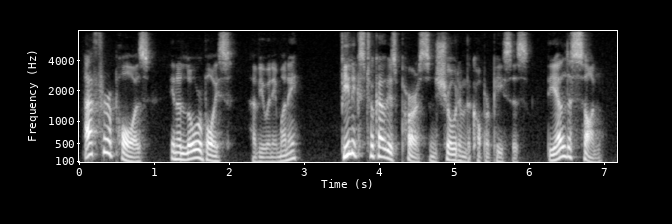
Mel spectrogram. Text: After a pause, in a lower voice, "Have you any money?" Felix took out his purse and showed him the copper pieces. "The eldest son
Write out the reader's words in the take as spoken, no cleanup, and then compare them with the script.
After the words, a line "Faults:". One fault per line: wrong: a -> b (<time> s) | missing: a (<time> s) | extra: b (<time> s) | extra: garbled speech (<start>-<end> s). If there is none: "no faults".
After a pause, in a lower voice, "Have you any money?" Felix took out his purse and showed him the copper pieces. "The eldest son
Faults:
no faults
